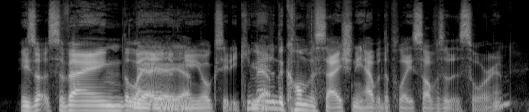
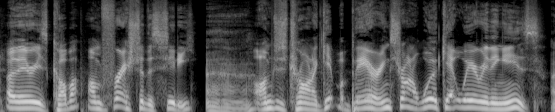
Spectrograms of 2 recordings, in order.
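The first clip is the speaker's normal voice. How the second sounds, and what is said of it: Put-on Australian accent. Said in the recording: “The accent is throwing me off quite a little bit. Whereabouts are you from? ... I'm from far northern territory in Australia”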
